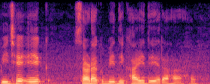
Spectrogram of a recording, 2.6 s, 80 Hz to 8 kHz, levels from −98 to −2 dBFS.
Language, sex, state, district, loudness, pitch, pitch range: Hindi, male, Uttar Pradesh, Lucknow, -19 LUFS, 150 Hz, 135-170 Hz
